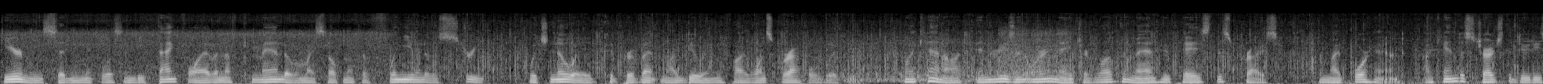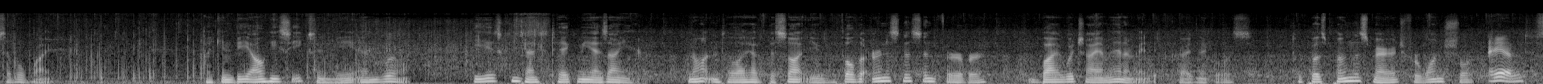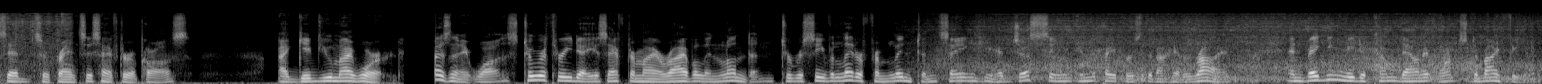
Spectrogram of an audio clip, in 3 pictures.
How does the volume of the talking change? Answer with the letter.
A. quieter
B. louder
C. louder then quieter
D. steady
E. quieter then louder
D.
